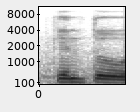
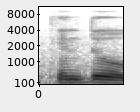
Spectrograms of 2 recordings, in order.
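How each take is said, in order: The two takes are said the same way.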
